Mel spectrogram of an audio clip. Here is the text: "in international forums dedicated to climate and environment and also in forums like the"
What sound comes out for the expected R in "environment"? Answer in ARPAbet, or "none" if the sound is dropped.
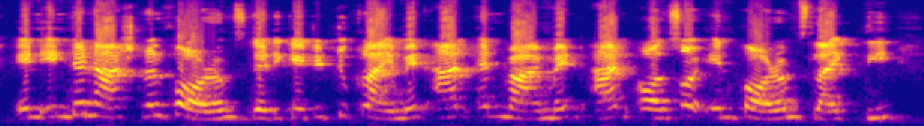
none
